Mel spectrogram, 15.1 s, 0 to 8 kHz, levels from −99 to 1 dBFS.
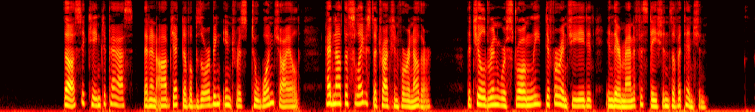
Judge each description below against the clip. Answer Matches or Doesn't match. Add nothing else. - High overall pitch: Doesn't match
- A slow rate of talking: Matches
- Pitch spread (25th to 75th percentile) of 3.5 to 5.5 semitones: Matches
